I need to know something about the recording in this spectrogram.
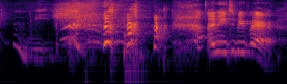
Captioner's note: laughter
